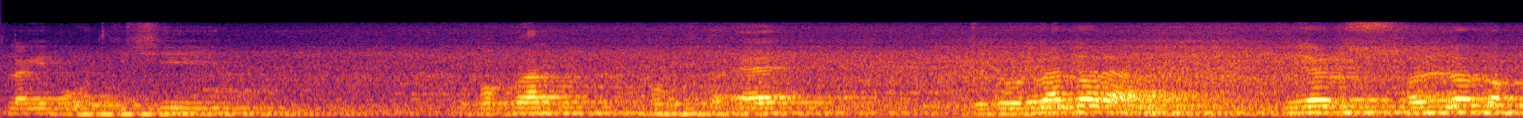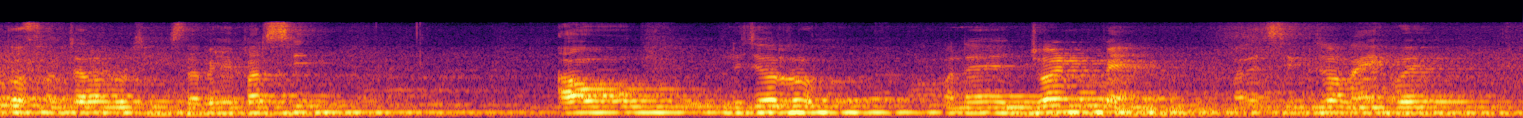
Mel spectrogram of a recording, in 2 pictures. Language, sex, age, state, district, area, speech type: Odia, male, 30-45, Odisha, Balangir, urban, spontaneous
